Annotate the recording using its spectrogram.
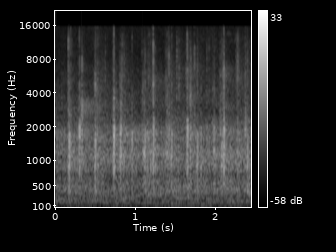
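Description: Audience applauding steadily, with many individual claps standing out.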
